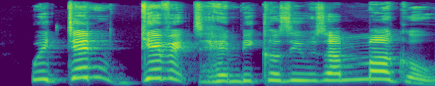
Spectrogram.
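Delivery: very loud, offended, indignant outburst. After his father shouts at them, a son answers indignantly. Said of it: "said Fred indignantly".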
